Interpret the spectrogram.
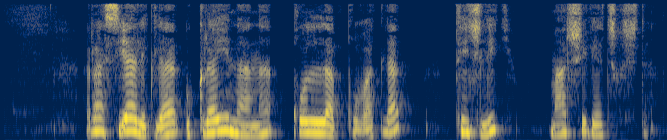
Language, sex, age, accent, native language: Uzbek, female, 40-49, Toshkent viloyati, Uzbek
